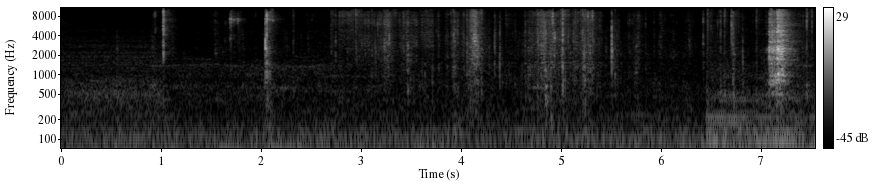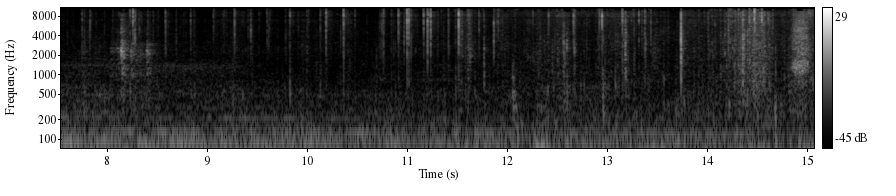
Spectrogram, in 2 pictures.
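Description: Food-preparation handling noises: rustling and crinkling with scattered light clicks and knocks, and one louder knock about seven seconds in, over a low steady hum.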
